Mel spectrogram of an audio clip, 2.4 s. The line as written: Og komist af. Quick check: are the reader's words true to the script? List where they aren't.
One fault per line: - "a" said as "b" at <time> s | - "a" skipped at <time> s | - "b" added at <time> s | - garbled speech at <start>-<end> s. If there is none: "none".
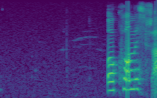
none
